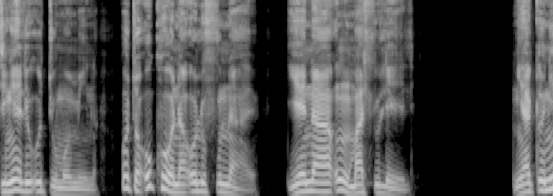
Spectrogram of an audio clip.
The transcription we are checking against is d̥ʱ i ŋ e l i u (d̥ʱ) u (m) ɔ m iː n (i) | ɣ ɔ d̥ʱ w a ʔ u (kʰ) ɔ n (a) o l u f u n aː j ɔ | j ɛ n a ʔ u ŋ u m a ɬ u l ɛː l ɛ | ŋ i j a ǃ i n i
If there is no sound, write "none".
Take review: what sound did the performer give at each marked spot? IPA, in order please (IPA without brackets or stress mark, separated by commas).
d̥ʱ, m, a, kʰ, a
